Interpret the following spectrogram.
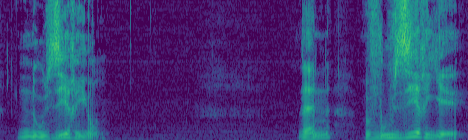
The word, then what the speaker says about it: vous iriez: Then, vous iriez. So same thing here, make the liaison. Vous iriez. Remember, when you get this EZ at the end, you get the sound E.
